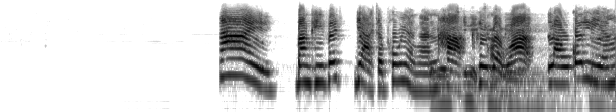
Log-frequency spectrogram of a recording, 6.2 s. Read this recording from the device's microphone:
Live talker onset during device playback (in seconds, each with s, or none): 4.3 s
